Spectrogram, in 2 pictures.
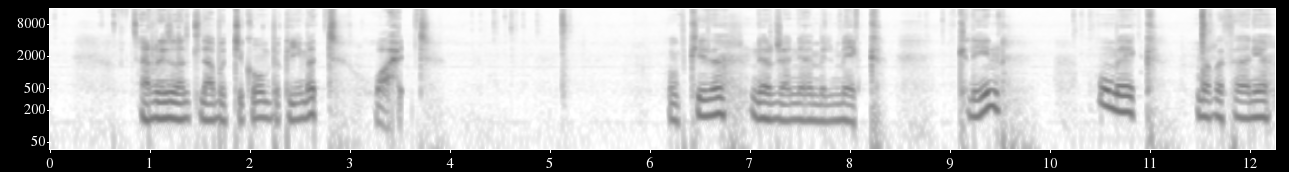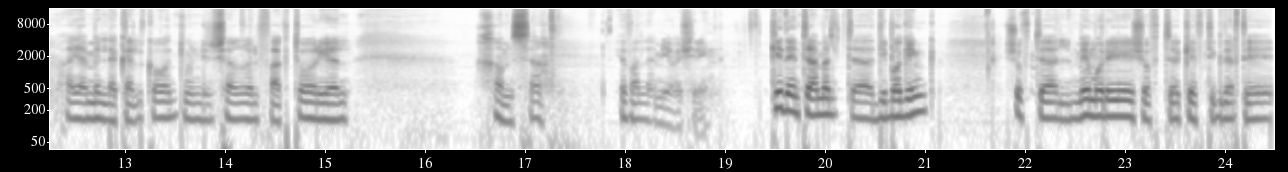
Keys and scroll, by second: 4.2 Escape, 4.3-5.2 typing, 7.5-11.5 typing, 13.3-14.5 typing, 16.8-18.0 typing.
